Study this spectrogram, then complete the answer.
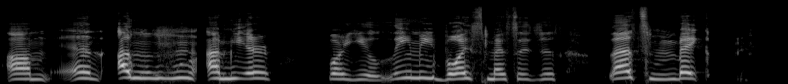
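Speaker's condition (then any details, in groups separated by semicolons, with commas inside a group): Cerebral palsy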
